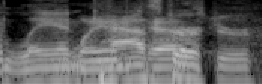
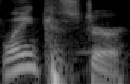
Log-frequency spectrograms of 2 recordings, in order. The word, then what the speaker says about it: Lancaster: it right too cuz I don't say Landcaster I I I will admit it's Lancaster lanter I will admit I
